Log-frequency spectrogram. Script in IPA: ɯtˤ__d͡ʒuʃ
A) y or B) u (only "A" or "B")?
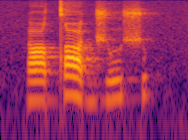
A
